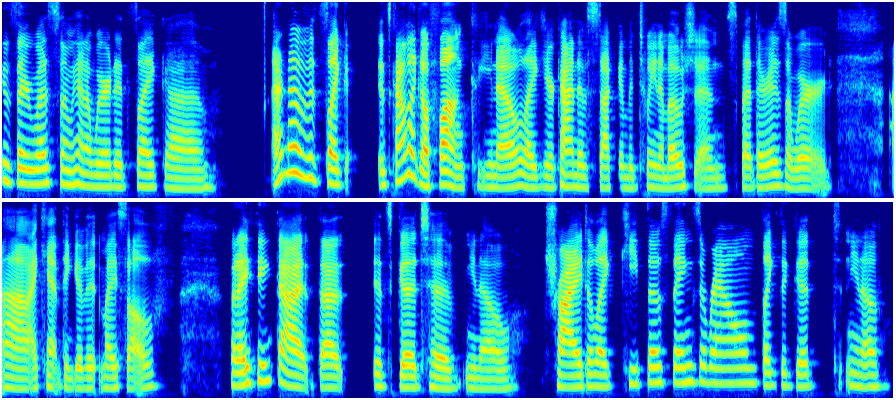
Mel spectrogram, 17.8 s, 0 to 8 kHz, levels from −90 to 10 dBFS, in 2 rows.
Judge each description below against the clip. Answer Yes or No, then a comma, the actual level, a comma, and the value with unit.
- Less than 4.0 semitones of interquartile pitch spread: No, average, 5.1 semitones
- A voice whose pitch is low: No, medium, 175 Hz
